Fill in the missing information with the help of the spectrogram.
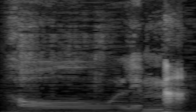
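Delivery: very slow, drawn-out exclamation; awed drawl. Real, not acted. Reviewer marvelling at a dream match, awed and drawn out. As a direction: stretch each word out long in awe.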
